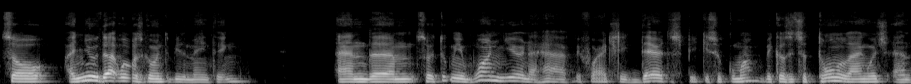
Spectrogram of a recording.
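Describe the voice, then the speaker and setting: In a European accent, a man talks at a fairly quick pace and a medium pitch with ordinary pitch variation. His tone is dark and mellow, and the background is quiet. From Belgium. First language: Dutch. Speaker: anthropology professor. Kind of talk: lecture. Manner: halting, with frequent repetitions.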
